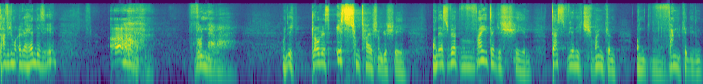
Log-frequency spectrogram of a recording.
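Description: Husky-voiced preaching man, church reverb. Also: medium pitch. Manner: emphatic preaching, swelling to loud passionate stretches; addresses the congregation with direct questions. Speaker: pastor. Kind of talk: sermon to a congregation. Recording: long church hall reverb.

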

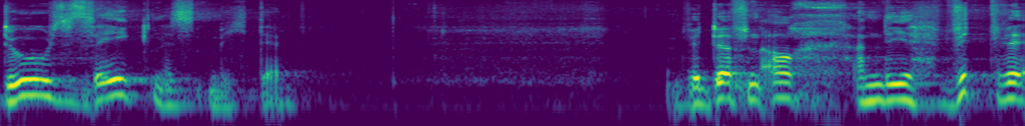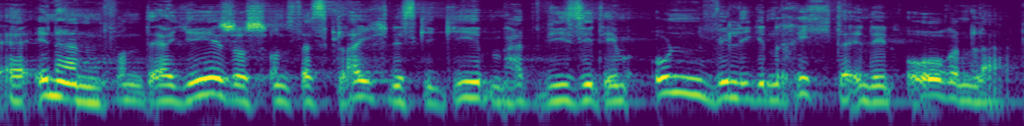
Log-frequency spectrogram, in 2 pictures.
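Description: Pastor, male, slow deliberate preacher pleading with his flock; church hall echo. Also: medium pitch, creaky, dark tone. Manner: earnest, pleading preaching with slow emphatic pauses. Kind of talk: sermon.

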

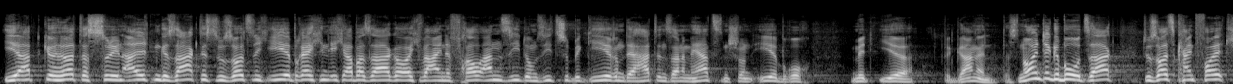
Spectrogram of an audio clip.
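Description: A man's voice: high-pitched, long reverb tail. A man preaching a sermon as pastor, earnest and pressing his listeners with pointed rhetorical questions.

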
